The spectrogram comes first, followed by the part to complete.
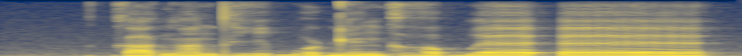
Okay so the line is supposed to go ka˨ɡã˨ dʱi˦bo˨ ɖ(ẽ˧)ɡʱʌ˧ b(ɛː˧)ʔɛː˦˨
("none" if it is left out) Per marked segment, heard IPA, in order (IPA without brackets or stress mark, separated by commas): ẽ˦, ɛː˦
